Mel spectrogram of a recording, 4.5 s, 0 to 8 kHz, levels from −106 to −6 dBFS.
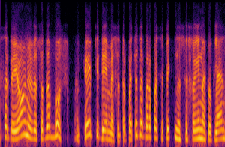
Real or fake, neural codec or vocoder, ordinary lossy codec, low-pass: real; none; Opus, 32 kbps; 7.2 kHz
